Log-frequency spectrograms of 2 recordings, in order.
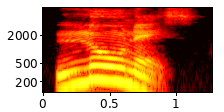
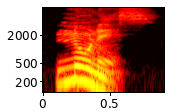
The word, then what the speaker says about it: lunes: If it ends in N or S, we stress second to last syllable. So here, this one ends in S. So vamos a decir lunes, lunes. Lunes. We put more emphasis on the front end.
